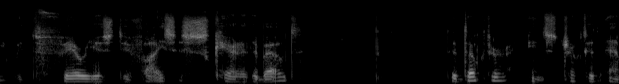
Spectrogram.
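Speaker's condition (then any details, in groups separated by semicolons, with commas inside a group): No condition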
